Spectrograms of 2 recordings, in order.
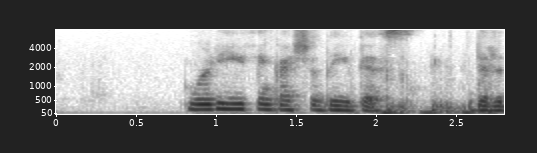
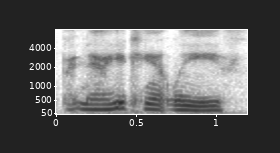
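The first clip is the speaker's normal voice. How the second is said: usual speaking voice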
